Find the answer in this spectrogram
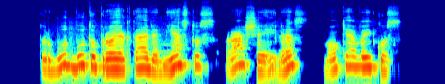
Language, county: Lithuanian, Kaunas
